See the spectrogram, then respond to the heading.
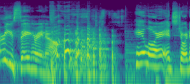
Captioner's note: everyone laughing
